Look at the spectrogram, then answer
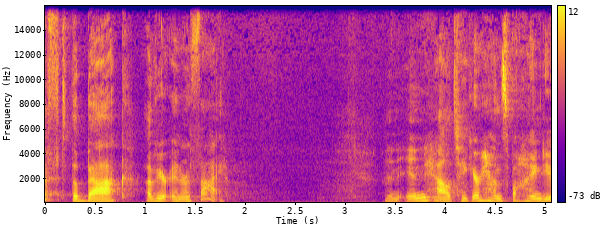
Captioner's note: deep breathing sounds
